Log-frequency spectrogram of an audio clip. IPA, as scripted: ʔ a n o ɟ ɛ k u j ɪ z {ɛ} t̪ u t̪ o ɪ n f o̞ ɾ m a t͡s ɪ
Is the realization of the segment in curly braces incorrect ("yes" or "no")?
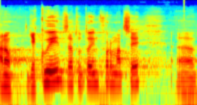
yes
